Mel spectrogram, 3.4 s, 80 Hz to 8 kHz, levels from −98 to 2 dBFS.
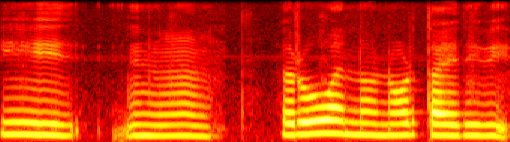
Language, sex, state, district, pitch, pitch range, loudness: Kannada, female, Karnataka, Mysore, 230 Hz, 220-245 Hz, -17 LUFS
